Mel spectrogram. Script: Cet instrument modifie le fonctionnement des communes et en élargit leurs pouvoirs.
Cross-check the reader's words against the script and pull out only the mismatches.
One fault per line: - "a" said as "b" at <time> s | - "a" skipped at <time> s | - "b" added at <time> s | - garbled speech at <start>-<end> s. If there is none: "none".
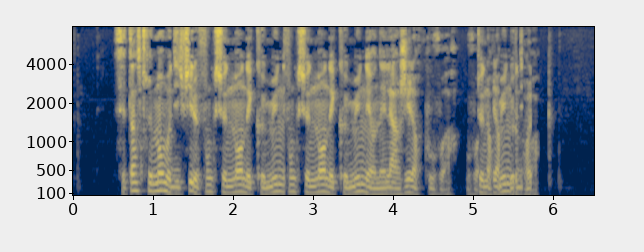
- "fonctionnement des communes" added at 2.6 s
- garbled speech at 4.9-5.9 s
